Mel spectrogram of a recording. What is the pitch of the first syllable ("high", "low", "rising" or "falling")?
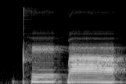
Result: low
